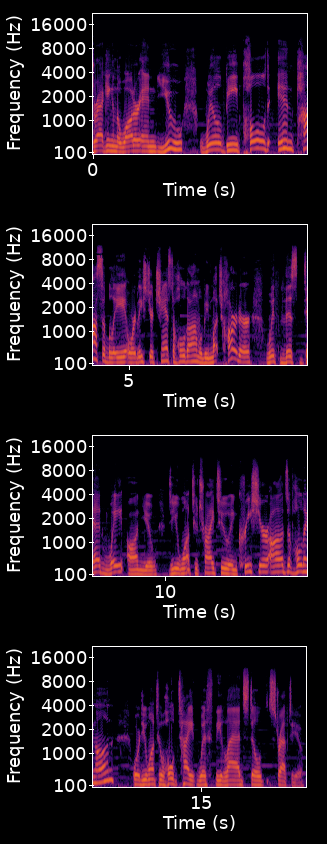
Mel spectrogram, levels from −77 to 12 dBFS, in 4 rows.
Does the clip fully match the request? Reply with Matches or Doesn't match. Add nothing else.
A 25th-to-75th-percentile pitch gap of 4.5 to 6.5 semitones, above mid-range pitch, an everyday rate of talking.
Doesn't match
